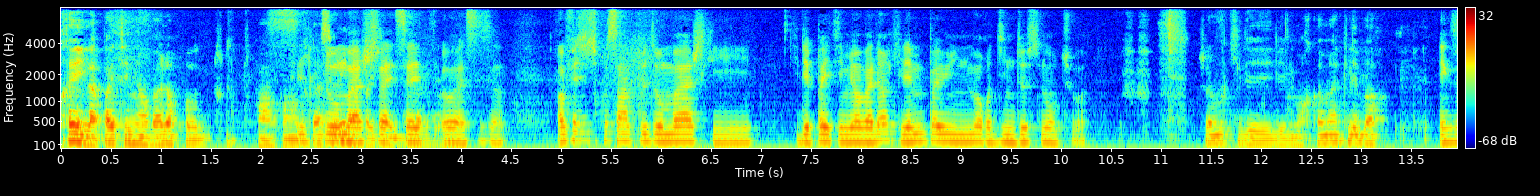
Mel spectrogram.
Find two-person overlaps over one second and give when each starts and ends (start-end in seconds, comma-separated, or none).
2.0-3.9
